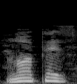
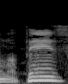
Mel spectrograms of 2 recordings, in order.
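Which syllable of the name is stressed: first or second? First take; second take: first; second. First: The stress is on the first syllable. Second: The stress is on the second syllable. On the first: The speaker calls it right. "akcenat je na prvom slogu" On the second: The speaker calls it wrong. "godinama izgovaramo Lopez"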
